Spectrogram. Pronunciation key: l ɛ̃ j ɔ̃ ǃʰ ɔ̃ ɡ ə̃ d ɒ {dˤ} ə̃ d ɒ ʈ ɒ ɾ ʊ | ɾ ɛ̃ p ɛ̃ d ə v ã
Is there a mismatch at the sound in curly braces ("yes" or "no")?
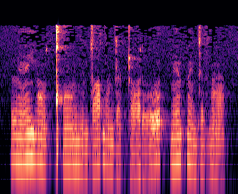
no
